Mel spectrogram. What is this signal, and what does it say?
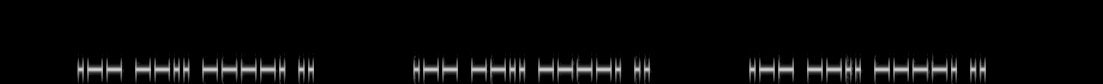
Morse code, heard as a keyed tone, about 25 wpm, 700 Hz. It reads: WZ9I WZ9I WZ9I
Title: USA Call Signs - 4 Characters - Repeated 3x - 25wpm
